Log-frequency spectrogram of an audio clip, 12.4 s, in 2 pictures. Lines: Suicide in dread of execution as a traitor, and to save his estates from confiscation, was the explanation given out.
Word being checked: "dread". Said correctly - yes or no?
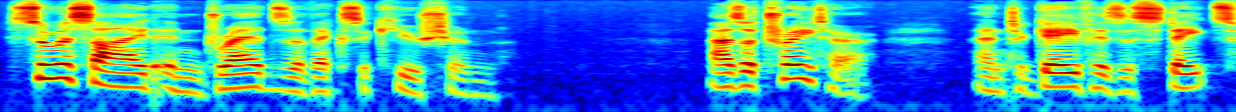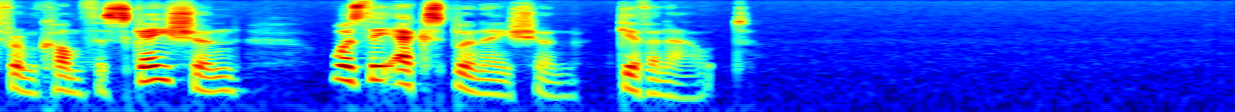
no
